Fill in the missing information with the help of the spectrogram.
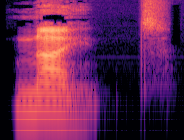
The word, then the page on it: night: British English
